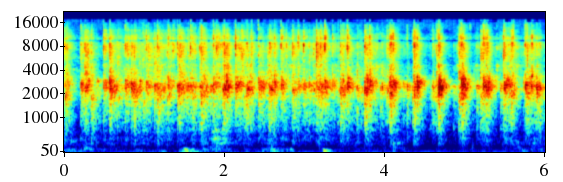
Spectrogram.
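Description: Steady applause from a group, many hands clapping in a dense, crackling patter that holds at an even level for several seconds without speech over it.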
